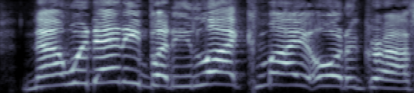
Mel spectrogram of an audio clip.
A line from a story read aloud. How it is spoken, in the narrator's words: she cried to the crowd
